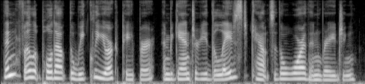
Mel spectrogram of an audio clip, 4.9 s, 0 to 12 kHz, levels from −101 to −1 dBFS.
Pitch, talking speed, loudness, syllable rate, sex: 225 Hz, 245 wpm, -19 LUFS, 6.1 syllables/s, female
